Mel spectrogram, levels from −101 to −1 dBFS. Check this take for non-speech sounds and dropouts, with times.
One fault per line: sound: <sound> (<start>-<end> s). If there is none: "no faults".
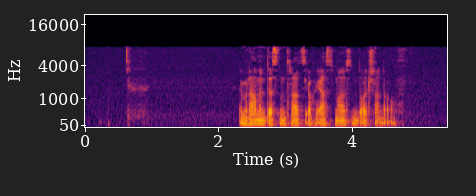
no faults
